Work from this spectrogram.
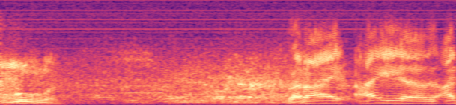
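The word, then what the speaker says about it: Rulon: Ruland Jones was the man applying the pressure. And Ruland Jones prefers his first name pronounced Ruland. Sometimes you hear it Rulan Jones, but he said it's Ruland.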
